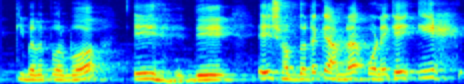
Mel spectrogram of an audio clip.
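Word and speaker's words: يهدي: ইহ দি। এই শব্দটাকে আমরা অনেকেই ইহ দি অর্থাৎ হাঁটা উচ্চারণের সময় মুখ দিয়ে বাতাস বের করি।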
